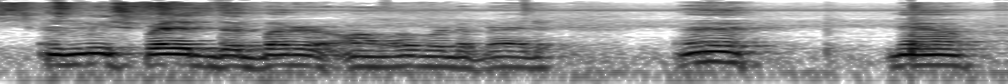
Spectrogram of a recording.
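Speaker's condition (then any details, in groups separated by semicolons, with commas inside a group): Cerebral palsy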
